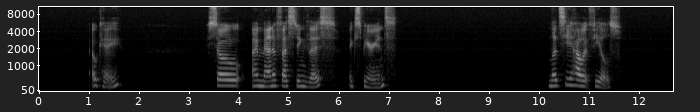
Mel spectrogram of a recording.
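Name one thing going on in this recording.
A woman speaks softly and slowly into a close microphone, with long pauses.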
